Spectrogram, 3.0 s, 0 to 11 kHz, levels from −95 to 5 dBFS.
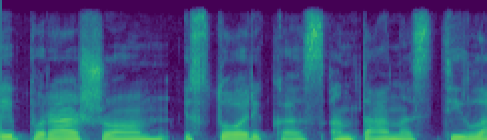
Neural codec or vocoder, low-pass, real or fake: none; 9.9 kHz; real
